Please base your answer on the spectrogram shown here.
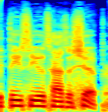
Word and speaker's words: Theseus: But you're a Ship of Thesis? Come on. Are you? I probably trying to make me look dumb on your own podcast. I pronounced it wrong. Theseus. It's Greek. Okay, well, explain that to me.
